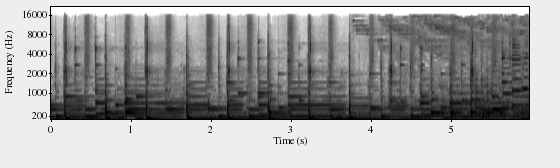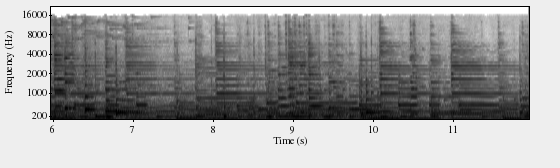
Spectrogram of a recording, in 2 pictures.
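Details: Plucked string music with a quick, regular rhythm and a low bass line; no animal sound is heard.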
